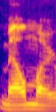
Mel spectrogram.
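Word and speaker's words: Malmö: I hope I'm saying it right. That's the It is Malmo. They hit us, hit us up after the Festival Football podcast saying we nailed it.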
